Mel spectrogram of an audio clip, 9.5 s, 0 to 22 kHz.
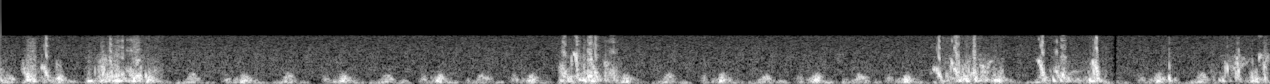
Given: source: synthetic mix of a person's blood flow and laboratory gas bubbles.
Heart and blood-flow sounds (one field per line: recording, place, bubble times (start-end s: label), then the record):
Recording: Doppler ultrasound of blood flow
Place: precordium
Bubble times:
0.00-0.06 s: bubbles
0.15-0.47 s: bubbles
0.62-1.23 s: bubbles
4.18-4.67 s: bubbles
6.96-7.54 s: bubbles
7.76-8.29 s: bubbles
8.74-8.85 s: bubbles
9.07-9.54 s: bubbles
From the record:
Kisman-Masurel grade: 223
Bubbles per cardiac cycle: several, 3 to 8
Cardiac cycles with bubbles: 10 to 50%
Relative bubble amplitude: loud (0.450 to 0.775)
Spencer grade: 2 (many but less than half of the cardiac periods contain bubble signals, singularly or in groups)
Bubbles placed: anywhere in the cardiac cycle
